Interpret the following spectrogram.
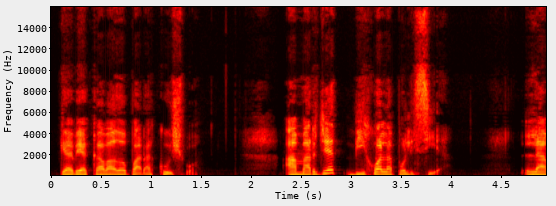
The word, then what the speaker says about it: Amarjet: Amarjet, estoy pronunciando más, estoy diciendo Armayet y es como Armageddon.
